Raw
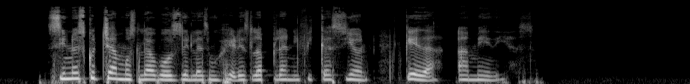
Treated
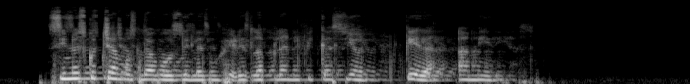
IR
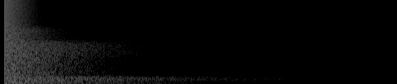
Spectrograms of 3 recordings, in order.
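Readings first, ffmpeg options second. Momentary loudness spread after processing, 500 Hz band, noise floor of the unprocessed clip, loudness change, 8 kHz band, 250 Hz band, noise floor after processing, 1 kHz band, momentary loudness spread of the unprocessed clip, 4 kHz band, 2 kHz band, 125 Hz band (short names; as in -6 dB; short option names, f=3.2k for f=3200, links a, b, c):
12 LU, 0.0 dB, -69 dBFS, +0.5 dB, -7.0 dB, +1.0 dB, -68 dBFS, +0.5 dB, 10 LU, -4.5 dB, -1.5 dB, +1.5 dB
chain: -filter_complex "[0:a]highshelf=f=3.2k:g=-9,asplit=2[a][b];[b]adelay=15,volume=-4dB[c];[a][c]amix=inputs=2:normalize=0,asplit=2[d][e];[e]aecho=0:1:127|254|381:0.2|0.0638|0.0204[f];[d][f]amix=inputs=2:normalize=0,volume=-1dB"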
